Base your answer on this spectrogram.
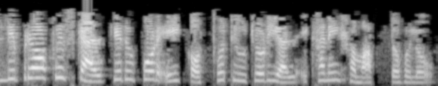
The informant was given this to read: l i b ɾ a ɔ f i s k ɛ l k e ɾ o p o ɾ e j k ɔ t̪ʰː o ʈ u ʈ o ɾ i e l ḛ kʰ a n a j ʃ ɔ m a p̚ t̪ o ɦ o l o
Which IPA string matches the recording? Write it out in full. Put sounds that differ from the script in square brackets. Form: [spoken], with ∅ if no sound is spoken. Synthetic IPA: l i b ɾ a ɔ f i s k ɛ l k e ɾ [u] p o ɾ e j k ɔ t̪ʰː o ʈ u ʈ o ɾ i [a] l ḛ kʰ a n [e] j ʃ ɔ m a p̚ t̪ o ɦ o l o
